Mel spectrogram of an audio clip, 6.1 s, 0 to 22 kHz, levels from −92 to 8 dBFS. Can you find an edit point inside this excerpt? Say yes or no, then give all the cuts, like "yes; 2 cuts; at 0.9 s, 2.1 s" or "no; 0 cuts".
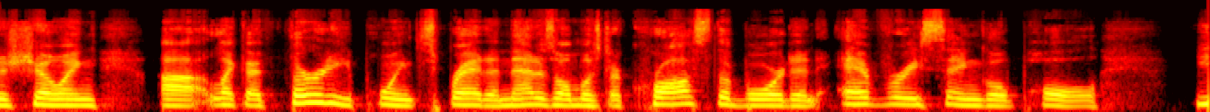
no; 0 cuts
